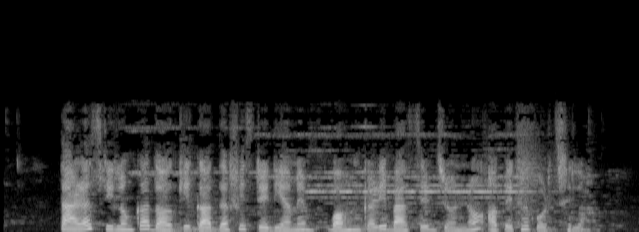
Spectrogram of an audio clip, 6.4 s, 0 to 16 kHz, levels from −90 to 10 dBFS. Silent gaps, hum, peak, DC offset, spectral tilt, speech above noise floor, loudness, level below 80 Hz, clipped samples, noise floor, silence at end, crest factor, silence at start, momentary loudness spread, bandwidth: none; none; -2 dBFS; under 0.1%; -5 dB/octave; 37 dB; -21 LUFS; -66 dBFS; under 0.1%; -58 dBFS; 0.45 s; 20 dB; 0.6 s; 8 LU; 9.2 kHz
